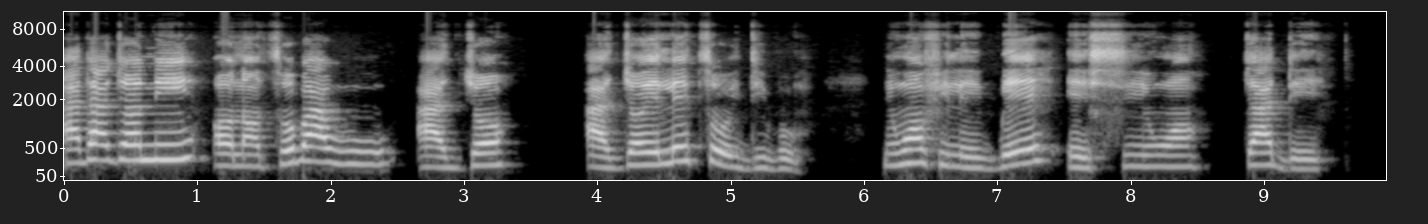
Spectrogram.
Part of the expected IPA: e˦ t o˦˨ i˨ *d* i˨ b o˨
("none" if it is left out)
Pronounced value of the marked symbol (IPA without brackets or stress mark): d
